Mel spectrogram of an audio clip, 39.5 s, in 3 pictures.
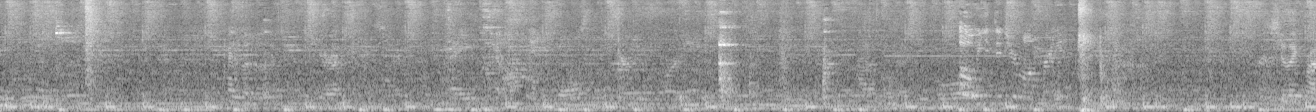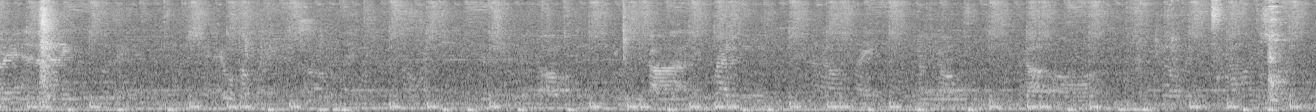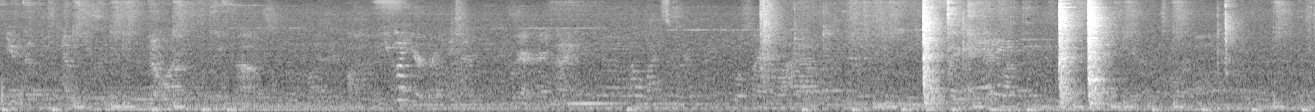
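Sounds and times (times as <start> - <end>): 
café chatter of overlapping voices: 0.0 - 39.4
dishes and cutlery clinking: 7.0 - 8.6.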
